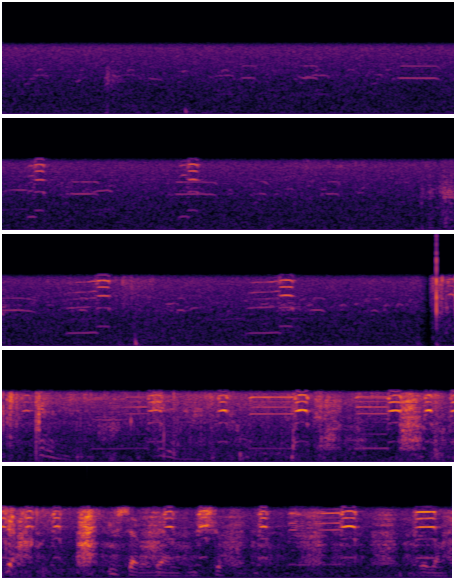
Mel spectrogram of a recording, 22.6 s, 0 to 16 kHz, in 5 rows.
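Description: Geese honking: scattered single honks at first, then, after a sharp click about 13 seconds in, many overlapping honks from a flock calling together.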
